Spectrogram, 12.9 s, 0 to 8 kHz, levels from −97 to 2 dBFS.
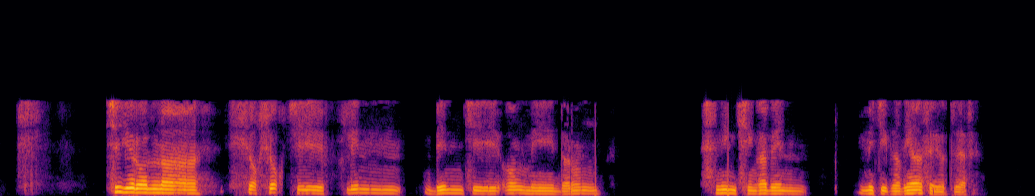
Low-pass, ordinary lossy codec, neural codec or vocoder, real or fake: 7.2 kHz; AAC, 16 kbps; vocoder, 22.05 kHz, 80 mel bands, WaveNeXt; fake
